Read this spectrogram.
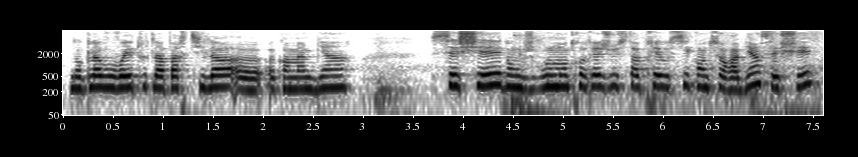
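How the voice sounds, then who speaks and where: Woman vlogger, high voice, casual rambling home chat. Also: fairly even intonation, moderate pace, warm tone, a little hiss or hum. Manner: chatty, filler-heavy, self-correcting. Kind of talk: casual chat while swatching paints.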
